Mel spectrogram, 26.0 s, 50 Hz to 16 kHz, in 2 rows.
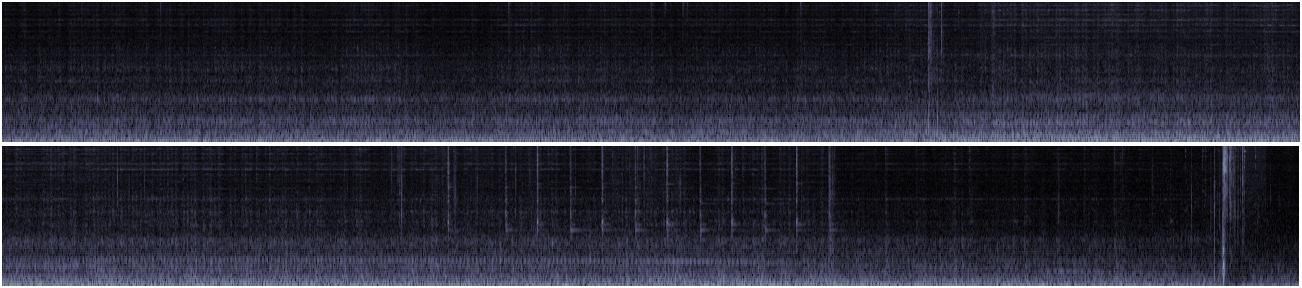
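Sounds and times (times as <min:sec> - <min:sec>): car engine rumble while driving: 0:00.0 - 0:25.9
thin steady whine: 0:08.3 - 0:24.7.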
